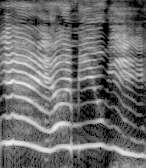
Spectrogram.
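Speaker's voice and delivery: put-on very high, very loud, squeaky childlike cheer. Contrasting the two characters: imitating Yugi's high-pitched voice. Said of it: "compared to Yugi is like".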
